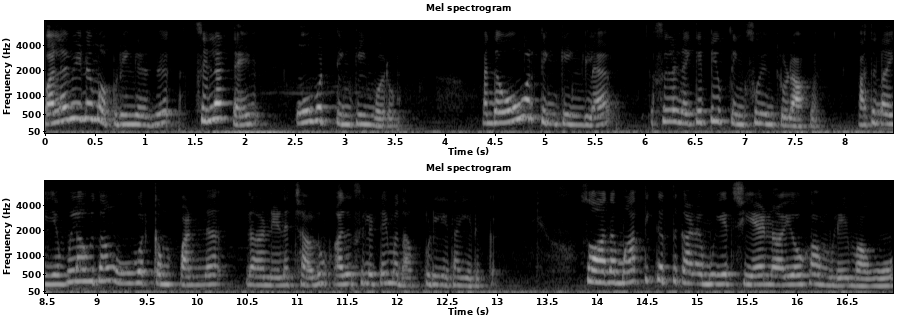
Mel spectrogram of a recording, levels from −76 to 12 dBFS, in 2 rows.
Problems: none marked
